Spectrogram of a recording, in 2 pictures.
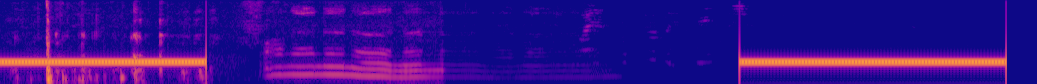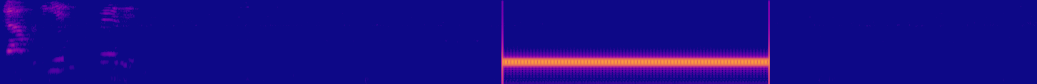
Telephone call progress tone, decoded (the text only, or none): ringback tone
